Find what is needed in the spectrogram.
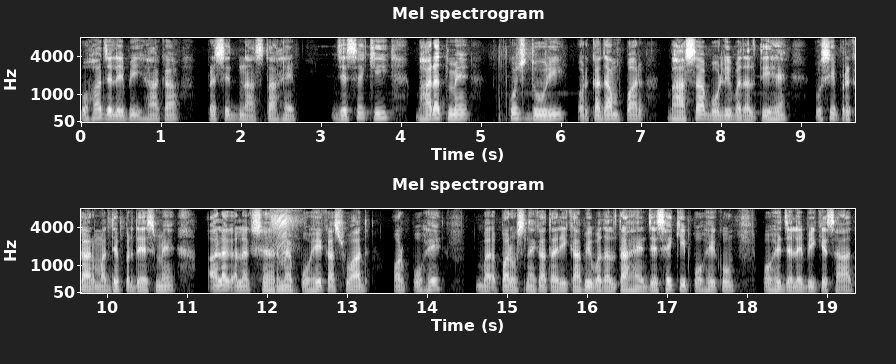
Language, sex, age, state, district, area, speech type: Hindi, male, 45-60, Madhya Pradesh, Bhopal, urban, spontaneous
